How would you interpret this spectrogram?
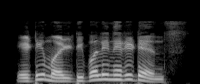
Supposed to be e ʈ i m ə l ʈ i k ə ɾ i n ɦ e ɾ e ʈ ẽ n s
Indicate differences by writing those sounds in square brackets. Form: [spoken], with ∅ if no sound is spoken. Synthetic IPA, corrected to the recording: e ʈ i m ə l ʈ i [p] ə [l] i n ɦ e ɾ [i] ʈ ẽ n s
